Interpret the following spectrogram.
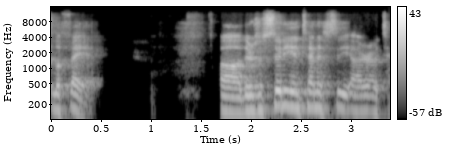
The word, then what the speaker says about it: Lafayette: you would look like and say oh that's lafayette well here it's lafayette uh there's a city in tennessee a town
